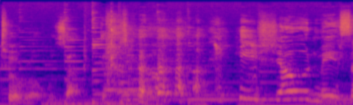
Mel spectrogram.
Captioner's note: all laughing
